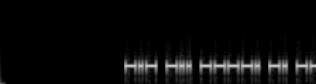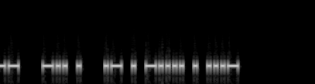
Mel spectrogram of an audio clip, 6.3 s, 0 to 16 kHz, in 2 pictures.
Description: Morse code, heard as a keyed tone, about 36 wpm, 700 Hz. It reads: KD9NO DE AE6EV
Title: USA Callsign DE Callsign - 5 Characters - 35wpm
